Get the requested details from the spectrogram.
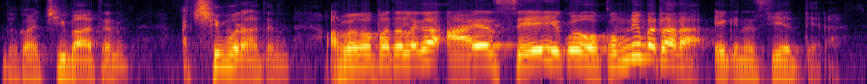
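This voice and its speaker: A man giving a polemical religious lecture, speaking in an animated, emphatic and sarcastic way. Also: a little high. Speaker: religious scholar.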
